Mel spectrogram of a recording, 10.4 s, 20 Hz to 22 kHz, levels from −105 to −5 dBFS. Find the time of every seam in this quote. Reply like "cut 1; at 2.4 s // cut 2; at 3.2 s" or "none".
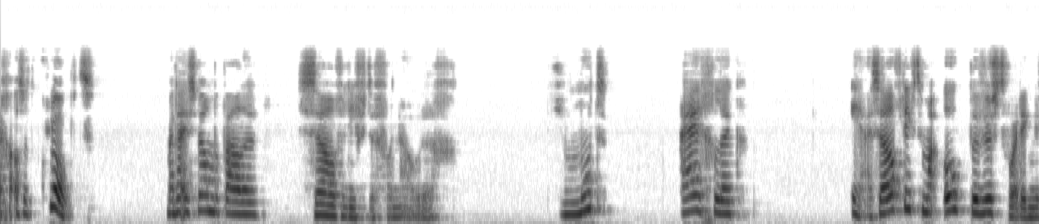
none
